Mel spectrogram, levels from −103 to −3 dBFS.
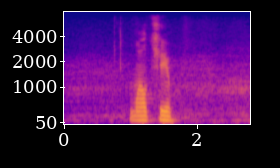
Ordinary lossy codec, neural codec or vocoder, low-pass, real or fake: MP3, 64 kbps; none; 7.2 kHz; real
